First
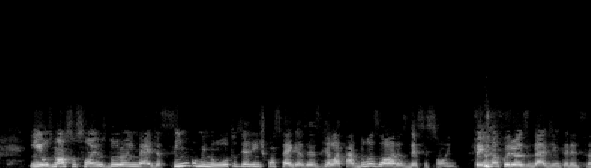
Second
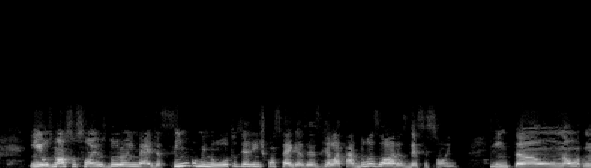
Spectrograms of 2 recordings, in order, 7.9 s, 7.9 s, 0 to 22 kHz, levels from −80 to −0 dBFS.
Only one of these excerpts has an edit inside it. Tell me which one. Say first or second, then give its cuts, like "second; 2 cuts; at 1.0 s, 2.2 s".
first; 1 cut; at 6.3 s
